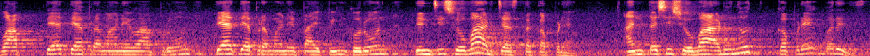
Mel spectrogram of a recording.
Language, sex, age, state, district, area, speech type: Goan Konkani, female, 60+, Goa, Bardez, urban, spontaneous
